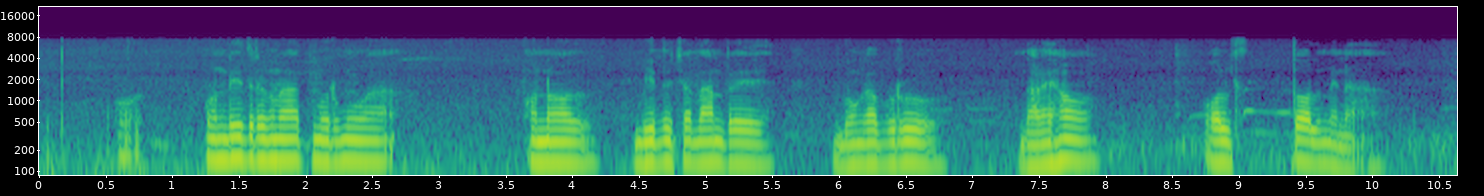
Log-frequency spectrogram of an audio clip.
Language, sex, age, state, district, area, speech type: Santali, male, 30-45, Jharkhand, East Singhbhum, rural, spontaneous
